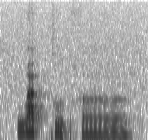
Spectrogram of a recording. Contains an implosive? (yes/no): no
